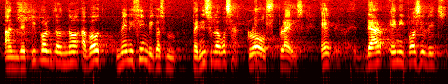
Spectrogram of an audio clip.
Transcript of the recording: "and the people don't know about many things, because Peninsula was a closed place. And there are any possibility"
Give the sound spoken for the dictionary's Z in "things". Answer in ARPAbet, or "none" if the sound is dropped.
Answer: none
